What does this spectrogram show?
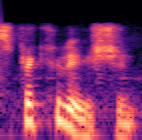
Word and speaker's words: speculation: Despite repeated denial, second, but speculation. S-P-E-C-U-L-A-T-I-O-N. Short ending must be nouns. Speculation. Speculation is a beautiful word. Speculation. Accent falls on third syllable.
